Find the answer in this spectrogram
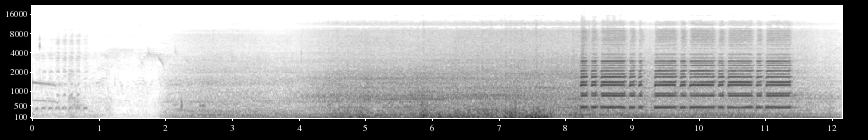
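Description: A vehicle driving on a rough dirt road, its engine and road noise building up over several seconds. This is followed by a vehicle horn sounding in a string of short honks for about three seconds.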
